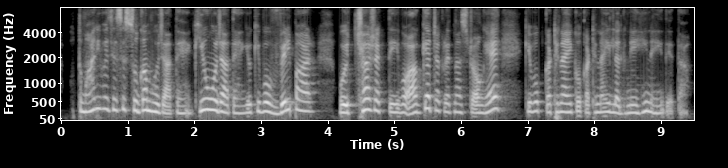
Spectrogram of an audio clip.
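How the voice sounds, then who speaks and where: A woman teaching a guided meditation, explaining chakras in a calm, slow way and softly chanting devotional verses, sometimes in a whisper. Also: fairly high pitch, gravelly. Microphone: camera and mic in front of her.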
